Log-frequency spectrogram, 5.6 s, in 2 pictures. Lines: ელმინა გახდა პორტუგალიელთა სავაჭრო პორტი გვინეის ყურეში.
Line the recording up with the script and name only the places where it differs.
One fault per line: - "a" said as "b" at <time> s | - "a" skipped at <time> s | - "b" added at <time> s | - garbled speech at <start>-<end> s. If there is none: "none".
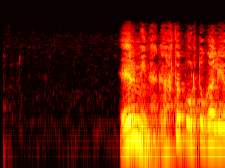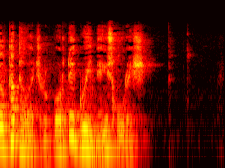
none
